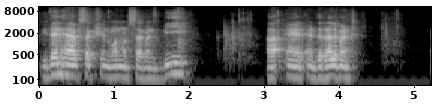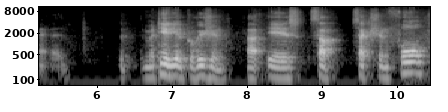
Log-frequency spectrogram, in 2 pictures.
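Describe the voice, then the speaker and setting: A man making a legal submission to appeal judges, halting and restarting often as he speaks. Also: medium pitch. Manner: halting, many restarts and repeated words. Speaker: barrister. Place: courtroom. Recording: echoey courtroom, faint noise.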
